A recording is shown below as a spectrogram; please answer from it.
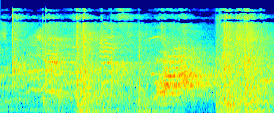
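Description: Two heavy thuds of wrestlers' bodies hitting the ring canvas, about two seconds apart, with spectators shouting over them.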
